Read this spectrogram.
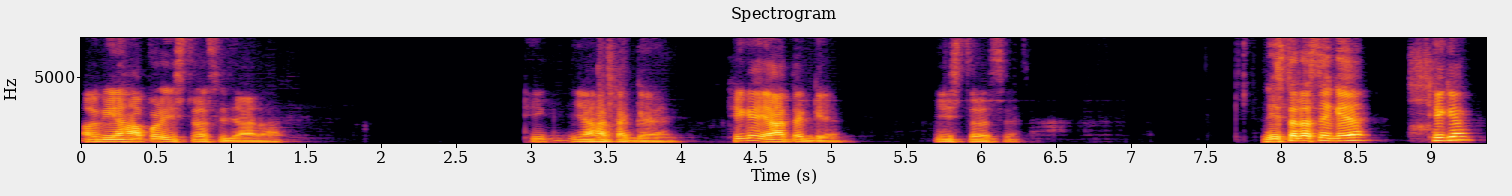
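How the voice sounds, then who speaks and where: A man's voice: mid-range voice, expressive, a little slow, long pauses. A young man with a Bihari Hindi accent teaching a board exam physics lesson, repeating key terms and checking in often with "okay". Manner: repetitive, drills key words, frequent "ठीक है".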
